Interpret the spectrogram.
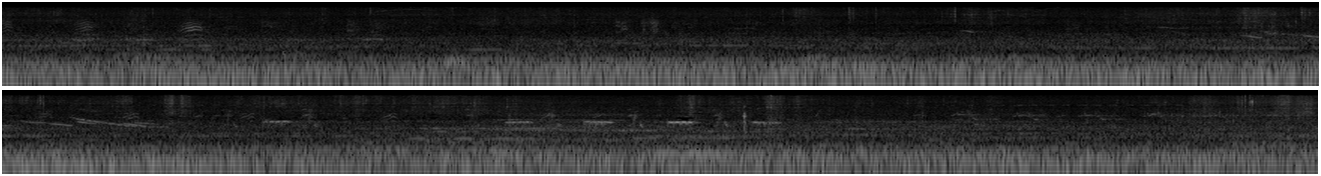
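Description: Outdoor ambience: steady low background noise with a few short, high bird chirps clustered about halfway through.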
